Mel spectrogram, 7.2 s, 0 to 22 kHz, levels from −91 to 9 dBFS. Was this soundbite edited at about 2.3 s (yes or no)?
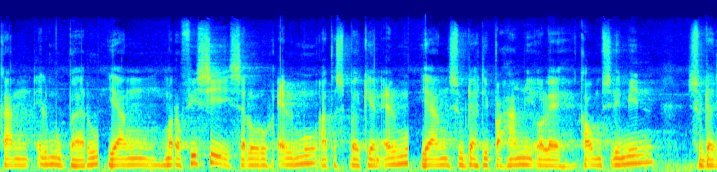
no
